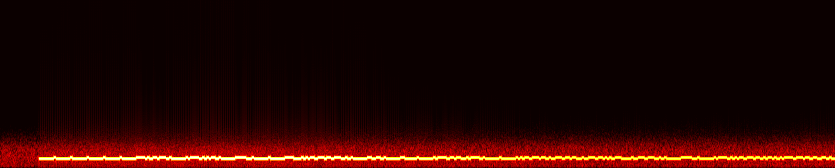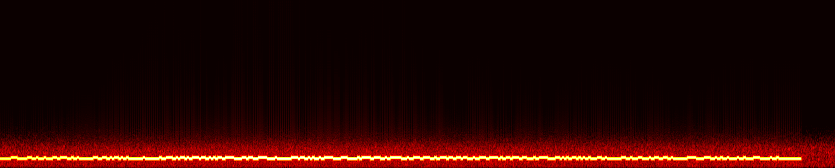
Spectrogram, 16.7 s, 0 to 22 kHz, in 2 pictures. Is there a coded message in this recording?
Yes: RTTY (45.45 baud, 170 Hz shift) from 0.4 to 16.4 s, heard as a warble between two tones, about 1360 Hz centre. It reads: ESTOS NIVELES ALARMANTES DE IMPUNIDAD SOLO FOMENTAN LA CORRUPCION.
